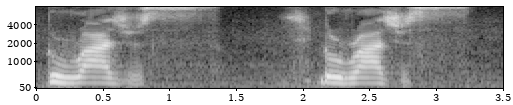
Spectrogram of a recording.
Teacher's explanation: before e s we have j sound. It means it is sibilent sound. If it is sibilent it means it makes is sound.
